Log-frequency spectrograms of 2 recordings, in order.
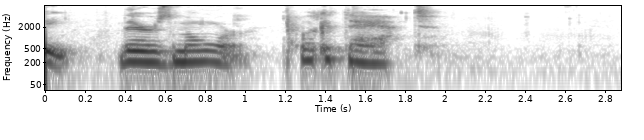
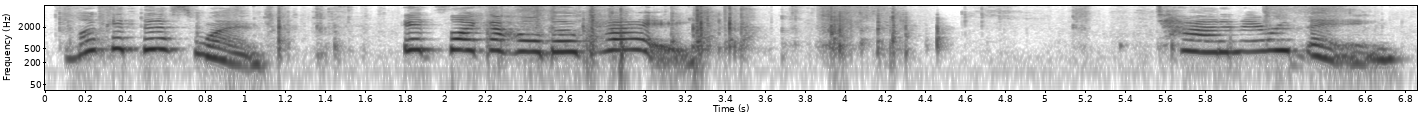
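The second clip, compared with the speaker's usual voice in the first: gushing delight; 10 semitones higher than usual. Real, not acted. Gushing over a flower bouquet.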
